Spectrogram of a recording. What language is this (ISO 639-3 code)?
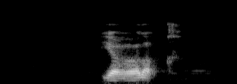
kab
